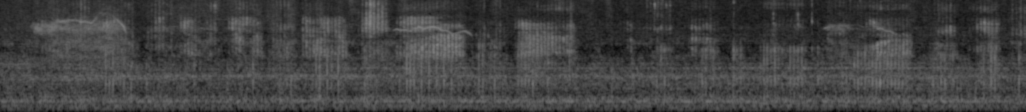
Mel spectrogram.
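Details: A happy kitten purrs loudly and steadily beside two resting tabby cats while being stroked by its owner, a low continuous rumbling throb that never pauses.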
